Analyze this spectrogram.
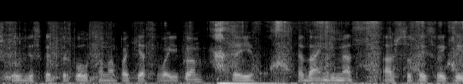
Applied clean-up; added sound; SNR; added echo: none; Chewing, mastication; -3 dB; none.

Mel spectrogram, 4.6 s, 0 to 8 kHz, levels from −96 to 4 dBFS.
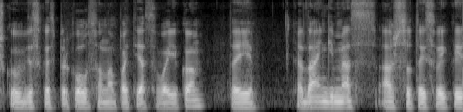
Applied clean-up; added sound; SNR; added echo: none; none; none; none.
